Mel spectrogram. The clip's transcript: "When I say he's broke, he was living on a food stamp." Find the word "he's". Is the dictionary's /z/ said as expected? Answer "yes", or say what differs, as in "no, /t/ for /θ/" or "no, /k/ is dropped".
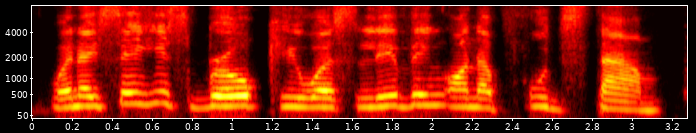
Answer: no, /s/ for /z/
